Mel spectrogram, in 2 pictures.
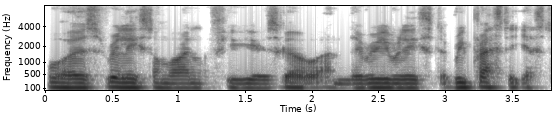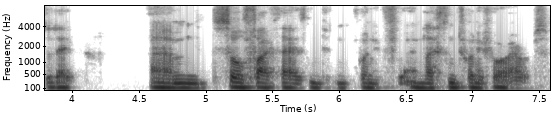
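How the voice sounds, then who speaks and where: A man with an Irish accent, speaking at a fairly quick pace in a monotone, flat intonation. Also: medium pitch for a man. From Ireland, near Dublin. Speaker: podcast host. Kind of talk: casual interview chat.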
